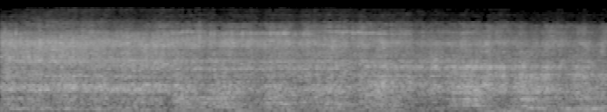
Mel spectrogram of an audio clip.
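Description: Old Tri-ang Stephenson's Rocket model locomotive running round the track with its coaches: a steady whirr of the small electric motor and wheels on the rails.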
